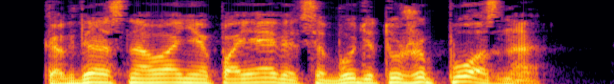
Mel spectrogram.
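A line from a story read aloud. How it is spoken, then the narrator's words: Sharp, curt. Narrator (Russian): резко сказал Гессер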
